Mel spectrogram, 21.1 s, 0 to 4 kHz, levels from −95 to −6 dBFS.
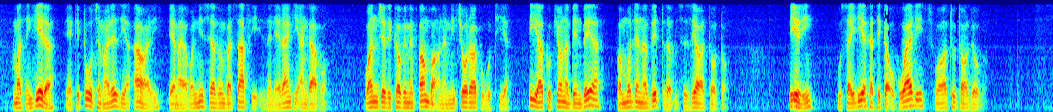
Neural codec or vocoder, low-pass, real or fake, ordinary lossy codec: codec, 16 kHz, 0.2 kbps, FocalCodec; 3.6 kHz; fake; AAC, 24 kbps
